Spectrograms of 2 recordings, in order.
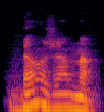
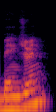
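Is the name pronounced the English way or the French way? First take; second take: French; English. First: The name has a French nasal vowel. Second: The name has an English pronunciation. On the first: "together in French make the sound un" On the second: "In English, we pronounce it Benjamin"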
